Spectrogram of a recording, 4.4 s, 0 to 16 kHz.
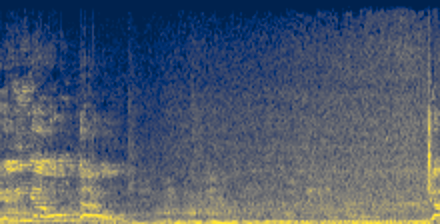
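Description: Peugeot 106 N2 rally car's engine running at low, steady revs as the car rolls up onto the start podium ramp, with a brief voice early on.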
